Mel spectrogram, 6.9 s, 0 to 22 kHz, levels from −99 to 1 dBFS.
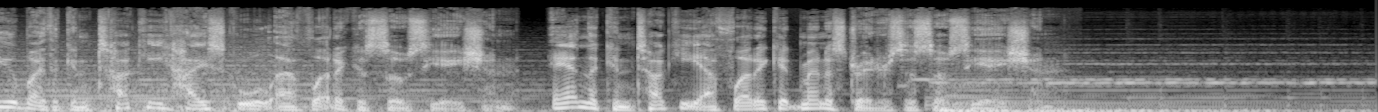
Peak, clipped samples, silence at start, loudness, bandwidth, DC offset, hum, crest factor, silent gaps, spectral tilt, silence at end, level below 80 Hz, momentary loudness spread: -2 dBFS; under 0.1%; 0 s; -13 LUFS; 17 kHz; under 0.1%; none; 12 dB; none; -4 dB/octave; 0 s; -24 dBFS; 16 LU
